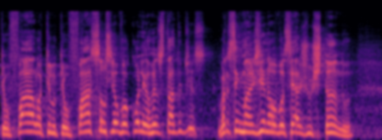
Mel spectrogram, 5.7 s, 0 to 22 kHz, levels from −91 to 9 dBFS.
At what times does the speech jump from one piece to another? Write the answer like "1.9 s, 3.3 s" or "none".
1.6 s, 3.2 s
